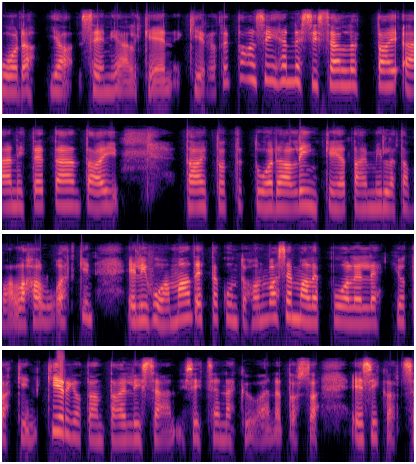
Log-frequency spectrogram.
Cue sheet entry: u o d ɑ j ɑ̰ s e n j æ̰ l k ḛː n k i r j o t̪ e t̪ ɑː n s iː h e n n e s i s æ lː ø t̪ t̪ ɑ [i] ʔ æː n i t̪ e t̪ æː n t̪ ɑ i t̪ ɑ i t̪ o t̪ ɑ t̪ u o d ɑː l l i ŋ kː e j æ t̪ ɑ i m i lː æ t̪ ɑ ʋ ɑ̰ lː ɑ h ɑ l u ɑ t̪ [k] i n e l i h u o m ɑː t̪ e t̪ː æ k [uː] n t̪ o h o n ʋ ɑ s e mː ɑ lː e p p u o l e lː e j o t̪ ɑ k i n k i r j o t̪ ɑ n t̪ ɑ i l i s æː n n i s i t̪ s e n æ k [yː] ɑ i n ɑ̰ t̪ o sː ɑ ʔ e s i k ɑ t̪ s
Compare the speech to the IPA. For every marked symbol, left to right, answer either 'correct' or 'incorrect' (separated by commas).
correct, correct, incorrect, correct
